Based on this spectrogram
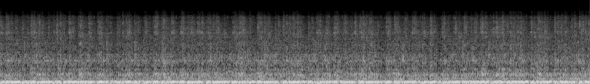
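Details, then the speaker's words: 2000 HP Mod Motor V8 race engine, started to warm to about 140 degrees: deep, steady rumble with even firing, no knocks, ticks or misses; normal idle. "Oh, there it goes. We're good. Oh, she starts, Josh. Yeah, boy. Sounds good too."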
